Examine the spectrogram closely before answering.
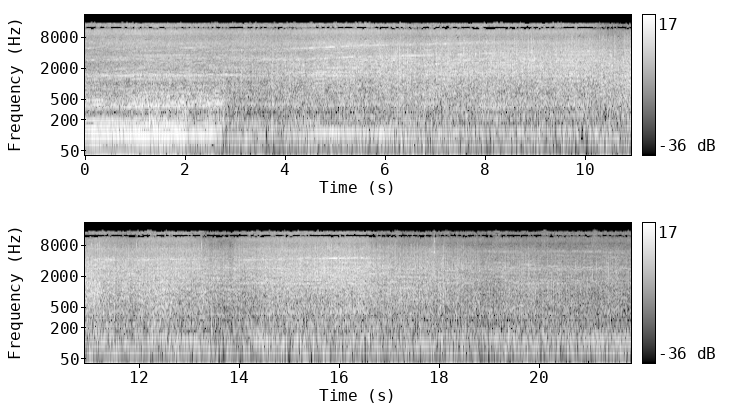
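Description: A vehicle's engine pulling away, loud for the first two or three seconds, then a steady rush of engine and driving noise as it travels along.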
